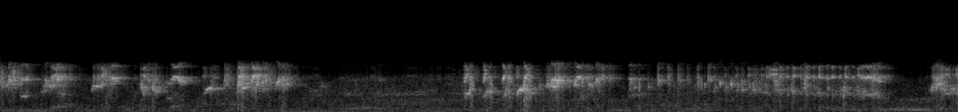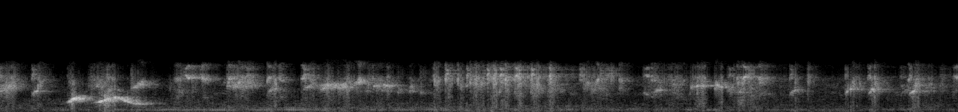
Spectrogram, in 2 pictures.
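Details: A sun conure gives rough, scratchy chirps and squawks amid the flutter of flapping wings during step-up handling.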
